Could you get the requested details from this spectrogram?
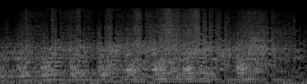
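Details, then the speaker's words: Used car previewed at a dealer auction, body rough with a damaged front end. The engine revs cleanly and smoothly with a steady, even note and no knocks or misses; judged a really good running car. "To be quite honest, what I believe you've got here is a really good running car like this here."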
